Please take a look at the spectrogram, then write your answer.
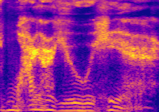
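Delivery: slow, hissing goblin question. Acted. Robed goblin confronting the party, slow hissing voice. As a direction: hiss it, quiet yet full. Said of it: "in a hissing voice, which is almost quiet and yet voluminous".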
